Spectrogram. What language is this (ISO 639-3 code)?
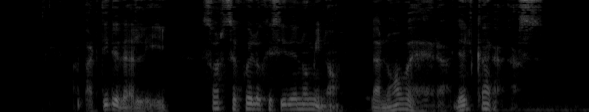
ita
